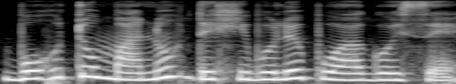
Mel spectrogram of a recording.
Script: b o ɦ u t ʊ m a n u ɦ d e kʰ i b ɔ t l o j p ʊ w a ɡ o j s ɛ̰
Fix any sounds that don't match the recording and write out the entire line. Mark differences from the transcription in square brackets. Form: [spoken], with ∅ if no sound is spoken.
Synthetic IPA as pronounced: b o ɦ u t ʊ m a n u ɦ d e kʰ i b ɔ [∅] l o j p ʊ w a ɡ o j s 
